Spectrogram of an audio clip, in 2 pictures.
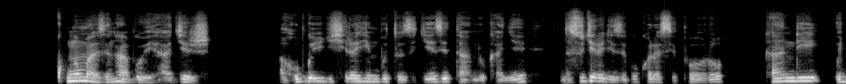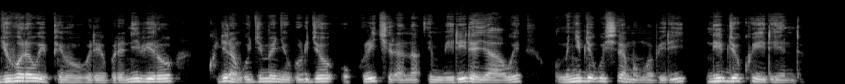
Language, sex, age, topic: Kinyarwanda, male, 18-24, health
